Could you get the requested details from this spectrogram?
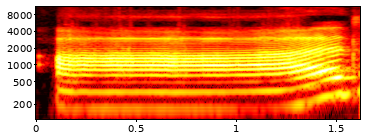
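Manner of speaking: long drawn-out ah in "Odd"; held ah. Shown as a demonstration. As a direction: stretch the ah of "Odd". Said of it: "hold ah for three seconds".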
